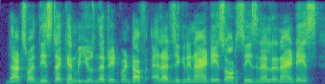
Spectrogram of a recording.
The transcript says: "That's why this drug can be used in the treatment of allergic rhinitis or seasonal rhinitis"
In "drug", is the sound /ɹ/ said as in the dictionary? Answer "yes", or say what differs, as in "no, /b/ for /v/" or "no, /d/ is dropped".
no, /ɹ/ is dropped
